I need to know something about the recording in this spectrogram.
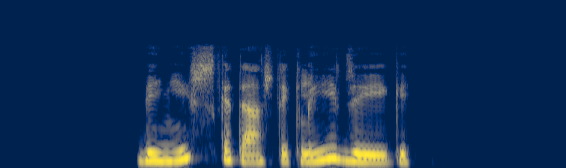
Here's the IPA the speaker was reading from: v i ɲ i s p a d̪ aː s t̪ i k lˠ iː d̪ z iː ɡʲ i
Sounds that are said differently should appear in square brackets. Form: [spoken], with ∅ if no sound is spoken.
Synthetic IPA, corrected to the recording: v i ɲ i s [k] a [t̪] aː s t̪ i k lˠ iː d̪ z iː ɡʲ i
